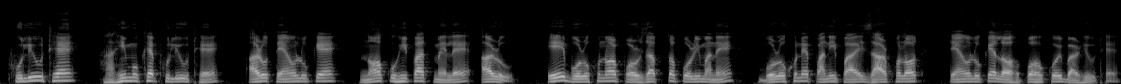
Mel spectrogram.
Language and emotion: Assamese, neutral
